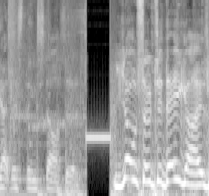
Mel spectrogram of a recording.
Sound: beep

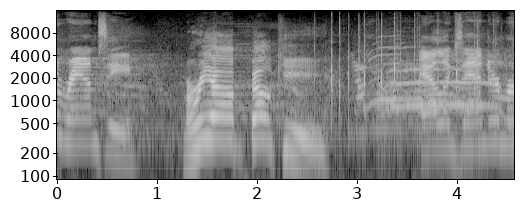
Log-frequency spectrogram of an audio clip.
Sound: audience cheering

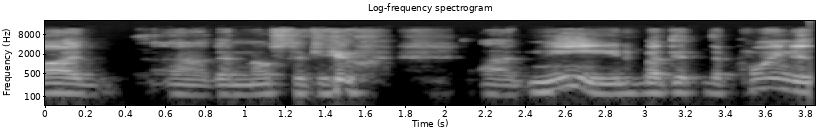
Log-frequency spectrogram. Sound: giggling

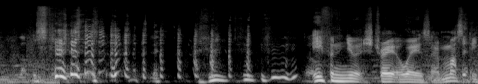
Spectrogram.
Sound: laughing

